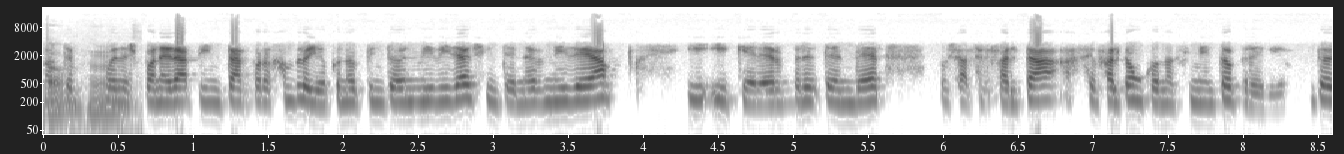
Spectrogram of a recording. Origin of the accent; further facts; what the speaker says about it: Alcañiz, Aragon, Spain; now in Tudela, Spain; aunque soy de Alcañiz, llevo 22 años viviendo aquí y es mi segunda ciudad. Me ha acogido Tudela magníficamente y me considero ya tudelana.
